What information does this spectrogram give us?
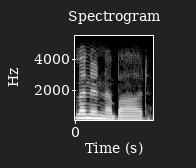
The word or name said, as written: Leninabad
